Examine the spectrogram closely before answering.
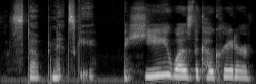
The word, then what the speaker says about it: Stupnitsky: This is Editing Jenny popping in to say that we said Gene Stupnitsky's name wrong the entire episode. I'm sure he gets that a lot, but for the record, it's Stupnitsky.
